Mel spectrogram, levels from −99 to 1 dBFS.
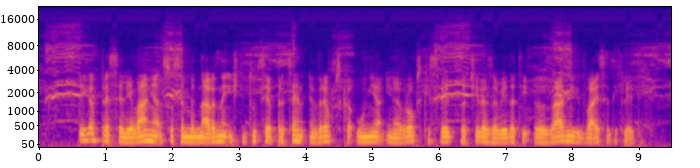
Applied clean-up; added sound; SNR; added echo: none; Livestock, farm animals, working animals; 19 dB; none.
